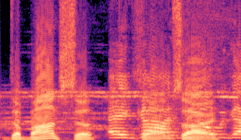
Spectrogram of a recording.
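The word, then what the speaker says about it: Dybantsa: I've been saying Dancer all this time and it's pronounced Debonsa.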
